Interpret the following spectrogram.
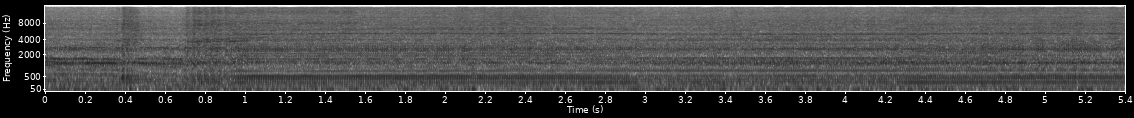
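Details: Yamaha RX King two-stroke, riding after fixing high-rpm stutter, recorded through a half-face helmet with wind noise: strong, steady high-revving buzz, no stumbling or cutting out; normal high-rpm running.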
